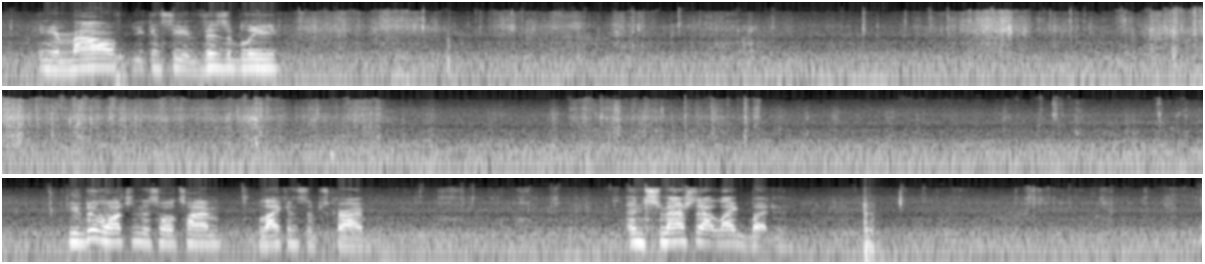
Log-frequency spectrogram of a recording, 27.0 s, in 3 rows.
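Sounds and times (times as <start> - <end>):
low rumble inside car: 0.0 - 27.0
chewing crispy food: 2.1 - 18.5, 21.1 - 22.7, 24.7 - 27.0.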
